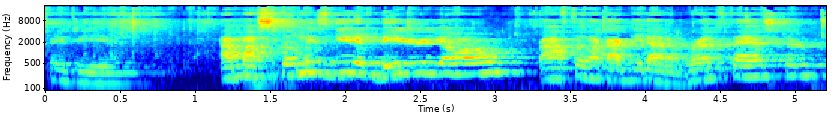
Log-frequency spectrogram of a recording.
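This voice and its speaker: A young pregnant woman, a vlog co-host, eats at an indoor restaurant table while chatting casually with viewers she often calls y'all. Her mid-range voice is very animated and a little mellow, at a moderate pace, in a very echoey room with faint noise.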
